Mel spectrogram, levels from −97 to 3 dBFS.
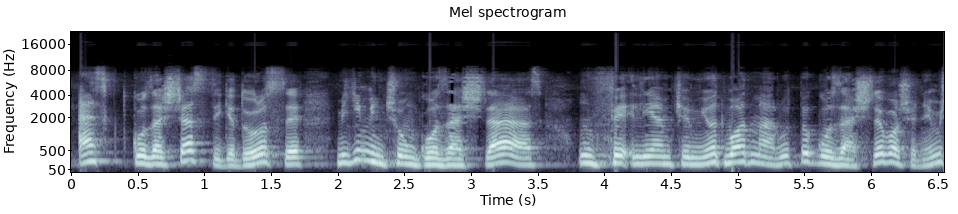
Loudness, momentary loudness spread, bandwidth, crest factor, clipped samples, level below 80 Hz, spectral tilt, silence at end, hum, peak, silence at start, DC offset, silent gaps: -15 LUFS; 6 LU; 8.8 kHz; 14 dB; under 0.1%; -62 dBFS; -6.5 dB/octave; 0 s; none; 0 dBFS; 0.05 s; under 0.1%; none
